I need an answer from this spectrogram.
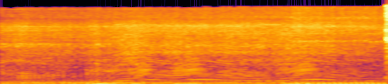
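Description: Motorcycle engines revving: Suzuki, Yamaha, Honda, Aprilia and BMW bikes arriving for a rally in Mullingar, Ireland. A loud, continuous engine drone swells and dips as the revs rise and fall, ending in a sudden louder burst, with no talk.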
